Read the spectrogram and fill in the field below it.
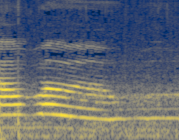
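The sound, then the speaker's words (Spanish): A young girl who has just woken up in a car's back seat gives a drawn-out, whiny cry that slides downward in pitch, fussy, with no talking over it. “Se acaba de despertar mi hija en el asiento trasero.”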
